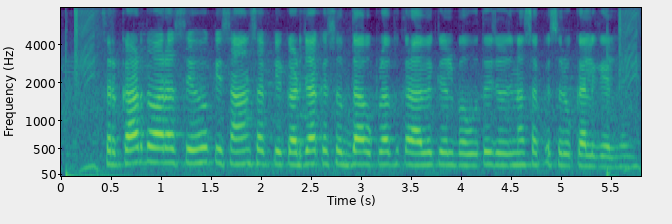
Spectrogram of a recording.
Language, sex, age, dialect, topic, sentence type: Magahi, female, 31-35, Western, agriculture, statement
